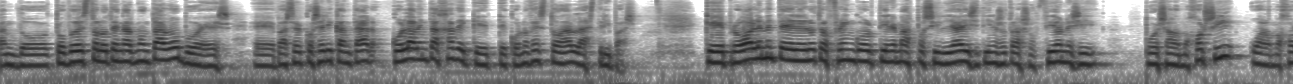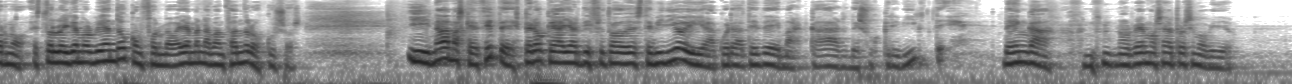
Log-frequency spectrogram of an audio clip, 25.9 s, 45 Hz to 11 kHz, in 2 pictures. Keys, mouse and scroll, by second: 25.7 click.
